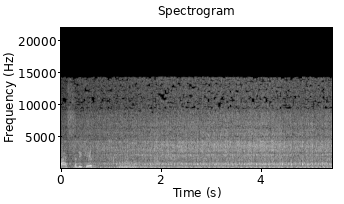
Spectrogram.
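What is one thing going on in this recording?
A scooter engine idles with a rapid, steady low putter.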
